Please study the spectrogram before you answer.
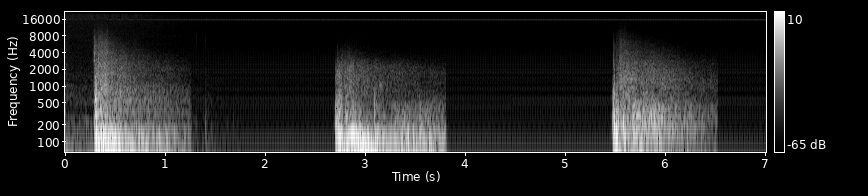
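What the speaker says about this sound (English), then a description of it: "Explosion." Three separate explosions from a PS2 video game demo, each a loud booming burst that decays over about a second, spaced a few seconds apart with silence in between.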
